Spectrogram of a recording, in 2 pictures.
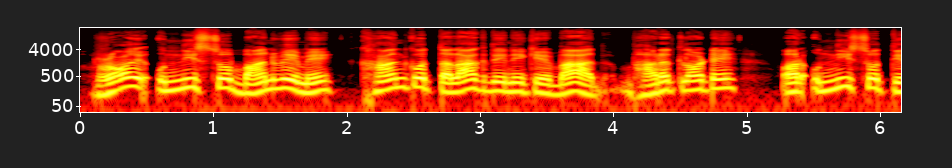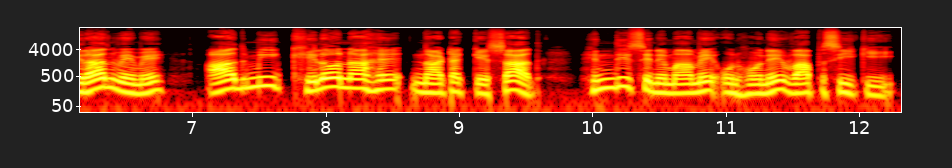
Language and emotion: Hindi, neutral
